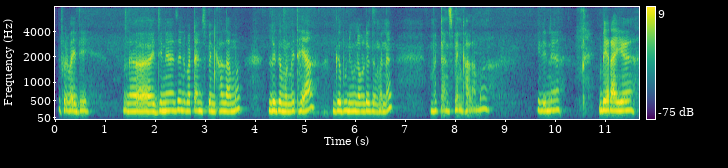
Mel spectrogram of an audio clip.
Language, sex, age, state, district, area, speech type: Bodo, female, 18-30, Assam, Udalguri, urban, spontaneous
